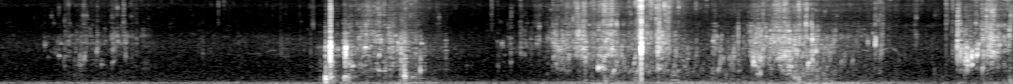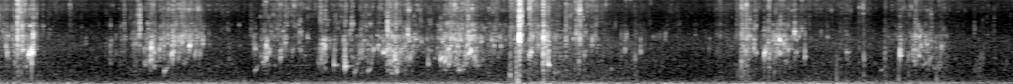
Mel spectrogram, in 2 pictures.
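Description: Hands sloshing and splashing in shallow muddy water in irregular bursts as they grope through the mud for fish, with a couple of sharper slaps.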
